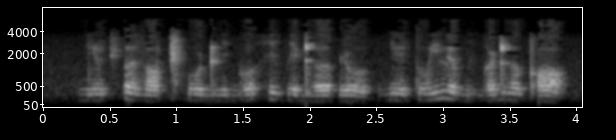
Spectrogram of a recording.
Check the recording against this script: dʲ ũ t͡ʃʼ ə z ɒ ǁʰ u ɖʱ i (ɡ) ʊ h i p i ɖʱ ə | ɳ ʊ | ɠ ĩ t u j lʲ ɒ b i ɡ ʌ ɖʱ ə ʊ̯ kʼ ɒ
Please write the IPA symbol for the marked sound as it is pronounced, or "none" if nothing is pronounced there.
ɡ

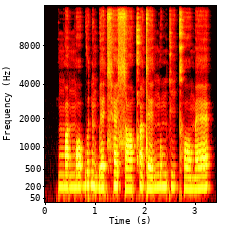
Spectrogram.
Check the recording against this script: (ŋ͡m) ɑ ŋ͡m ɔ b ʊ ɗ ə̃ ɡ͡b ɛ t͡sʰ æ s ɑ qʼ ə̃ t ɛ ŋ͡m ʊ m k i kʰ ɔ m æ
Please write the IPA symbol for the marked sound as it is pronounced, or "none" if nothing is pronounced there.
ŋ͡m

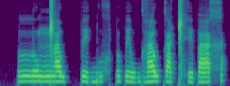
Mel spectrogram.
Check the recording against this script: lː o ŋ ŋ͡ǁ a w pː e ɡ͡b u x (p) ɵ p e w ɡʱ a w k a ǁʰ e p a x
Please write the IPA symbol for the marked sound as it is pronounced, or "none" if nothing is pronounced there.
p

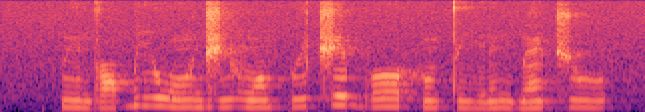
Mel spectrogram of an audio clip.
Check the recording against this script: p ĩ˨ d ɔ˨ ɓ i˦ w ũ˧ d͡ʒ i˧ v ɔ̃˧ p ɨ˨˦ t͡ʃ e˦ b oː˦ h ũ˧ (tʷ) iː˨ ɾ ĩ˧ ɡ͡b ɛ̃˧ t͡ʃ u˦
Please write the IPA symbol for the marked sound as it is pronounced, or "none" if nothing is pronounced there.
t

